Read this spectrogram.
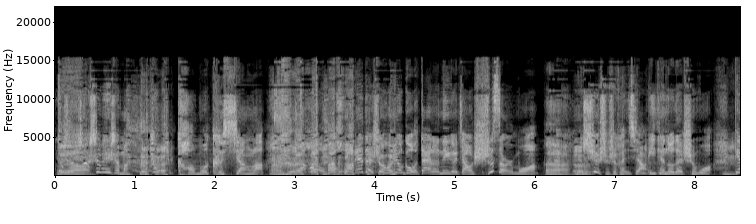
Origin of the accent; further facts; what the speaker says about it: Northeast China, China; 我们东北人爱吃茄盒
